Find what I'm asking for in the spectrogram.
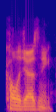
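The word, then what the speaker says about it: Kolodjashnij: what's his name again? I can't pronounce it. – Who? – Colajasny. That's his name.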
